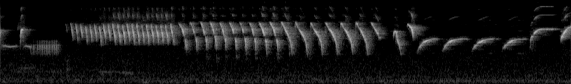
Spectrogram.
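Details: Canary singing for mating: a fast buzzy trill, then a long series of rapid descending sweeps repeated several times per second, ending in short upward-curving whistled notes; all high-pitched, with faint background hiss.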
